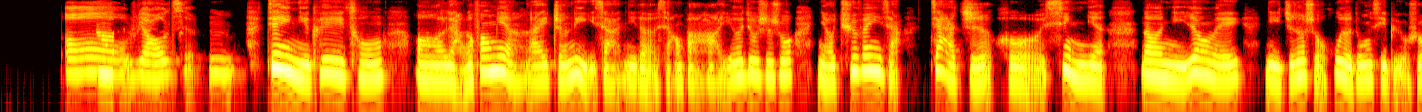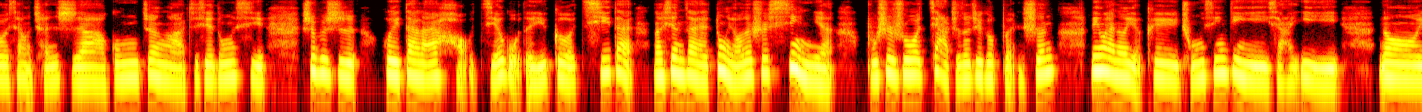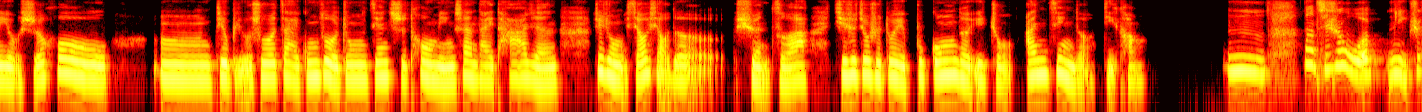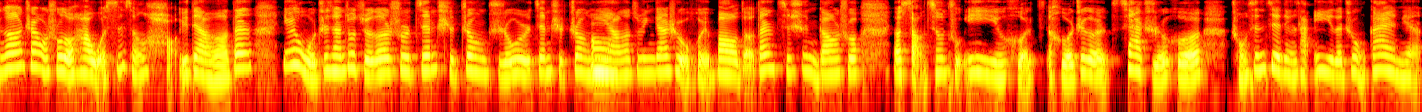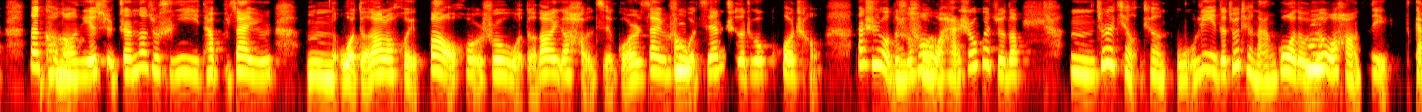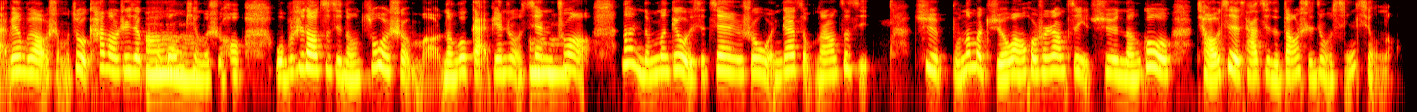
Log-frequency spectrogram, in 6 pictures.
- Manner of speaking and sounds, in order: other background noise; tapping; teeth sucking
- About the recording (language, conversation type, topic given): Chinese, advice, 当你目睹不公之后，是如何开始怀疑自己的价值观与人生意义的？
- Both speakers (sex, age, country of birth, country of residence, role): female, 30-34, China, Ireland, user; female, 40-44, China, Spain, advisor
